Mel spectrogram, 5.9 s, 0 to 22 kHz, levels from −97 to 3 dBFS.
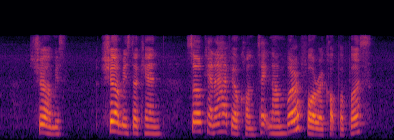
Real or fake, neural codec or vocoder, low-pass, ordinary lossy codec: real; none; none; none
